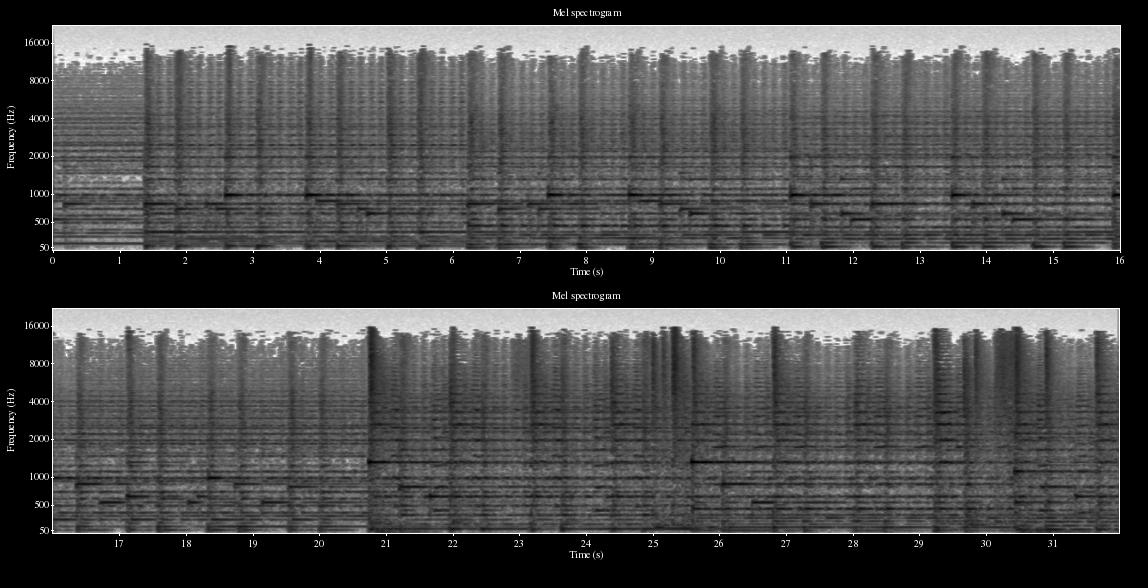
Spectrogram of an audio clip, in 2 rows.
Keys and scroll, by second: 5.0 ctrl+z, 8.3 Caps_Lock, 11.3 alt+/, 13.6 ctrl+s, 27.7 ctrl+s, 29.2 ctrl+s, 31.5 ctrl+s.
